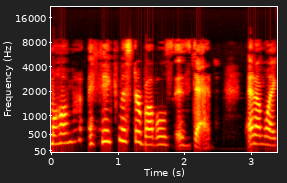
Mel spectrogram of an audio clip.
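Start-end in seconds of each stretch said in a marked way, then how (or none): 0.0-2.4 acted, teary voice close to crying. Retelling a daughter coming in with tears in her eyes: imitating a tearful daughter. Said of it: "she comes in with tears in her eyes".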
